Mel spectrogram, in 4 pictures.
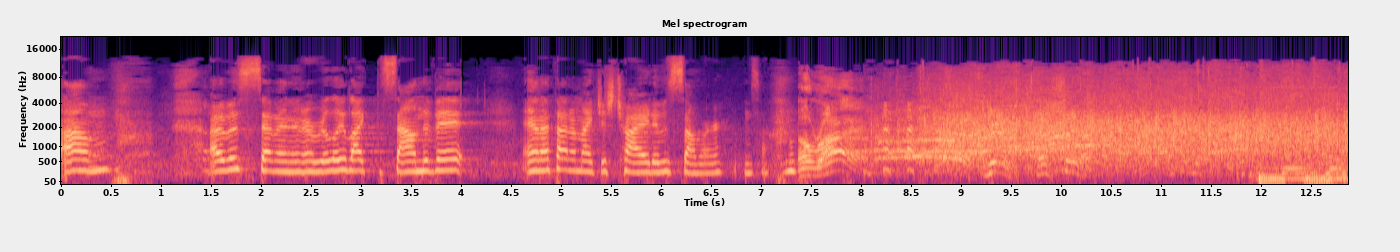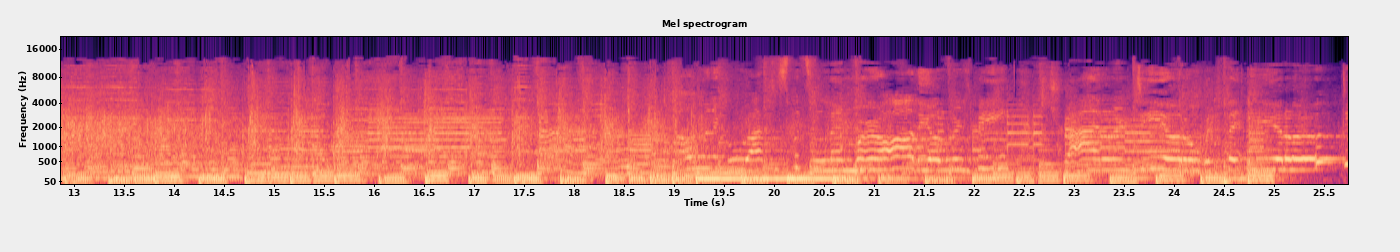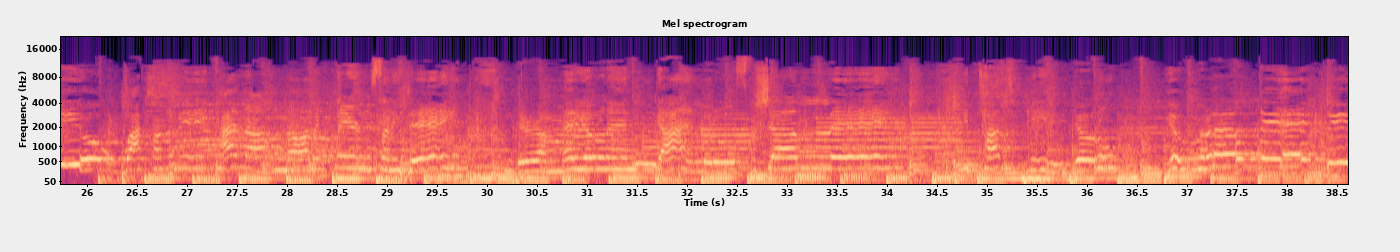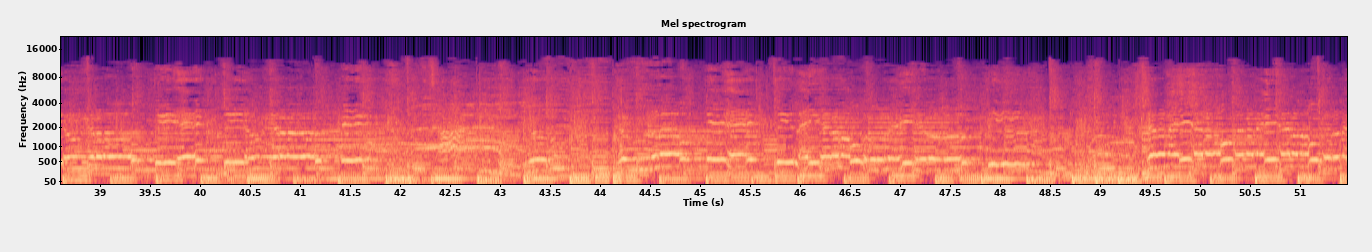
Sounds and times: Music: 11.6 - 51.4.

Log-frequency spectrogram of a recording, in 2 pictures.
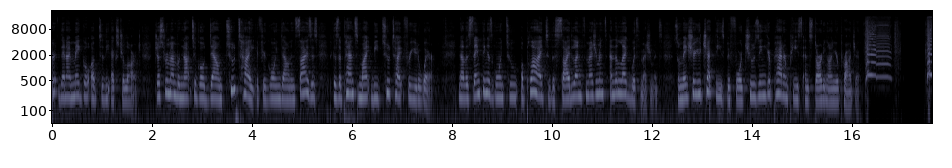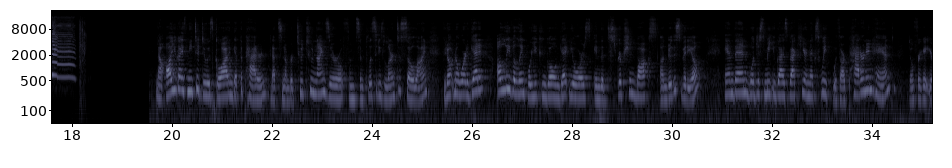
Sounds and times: Speech: 0.0 - 16.2, 19.6 - 35.2.

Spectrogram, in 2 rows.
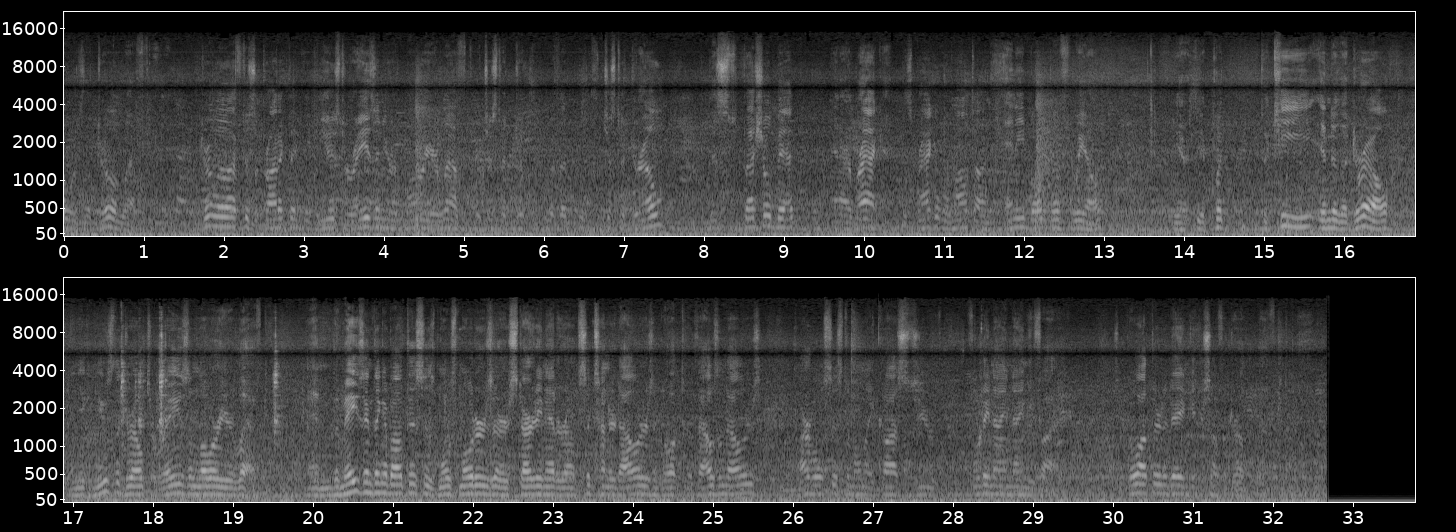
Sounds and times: Speech: 0.0 - 1.0, 1.6 - 7.5, 8.1 - 13.0, 13.8 - 29.4, 30.0 - 32.2.

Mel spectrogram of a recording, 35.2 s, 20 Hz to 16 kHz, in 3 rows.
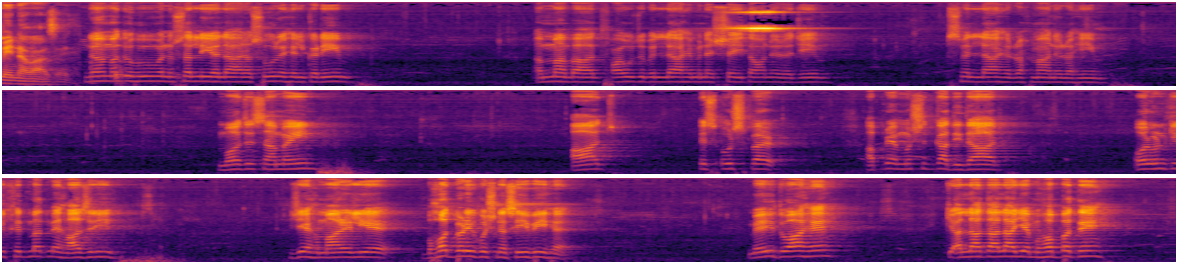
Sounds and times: Male speech, man speaking: 0.0 - 3.7, 5.4 - 8.4, 9.4 - 11.3, 14.0 - 15.1, 17.5 - 18.1, 18.8 - 19.8, 20.4 - 22.0, 23.1 - 24.8, 26.4 - 29.4, 31.0 - 32.0, 33.0 - 35.2
Narration, monologue: 0.0 - 4.0, 4.6 - 11.3, 13.5 - 25.1, 26.0 - 29.6, 30.5 - 35.0.

